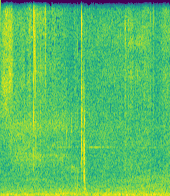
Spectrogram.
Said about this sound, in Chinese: 我也蛮喜欢这种，就一边开车然后一边录音。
